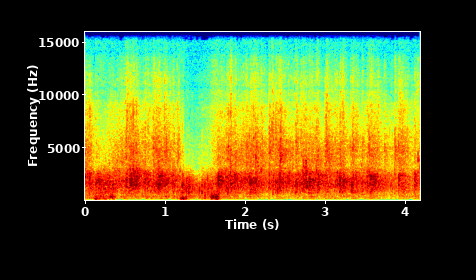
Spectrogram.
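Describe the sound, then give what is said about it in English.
An audience claps their hands steadily to give thanks to God in the morning, a dense wash of many overlapping claps filling the room at an even level, with no talking over it. “Come on and clap your hands and give him thanks this morning.”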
